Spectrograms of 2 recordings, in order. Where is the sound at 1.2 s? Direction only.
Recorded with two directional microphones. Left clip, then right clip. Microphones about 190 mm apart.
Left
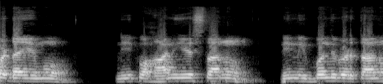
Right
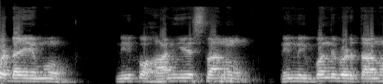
10° left (ahead or behind).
